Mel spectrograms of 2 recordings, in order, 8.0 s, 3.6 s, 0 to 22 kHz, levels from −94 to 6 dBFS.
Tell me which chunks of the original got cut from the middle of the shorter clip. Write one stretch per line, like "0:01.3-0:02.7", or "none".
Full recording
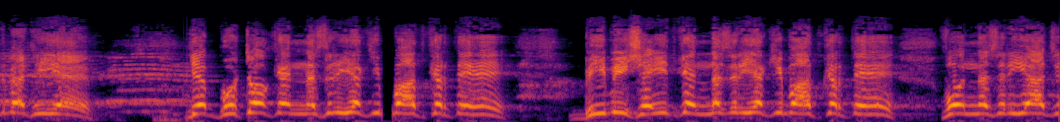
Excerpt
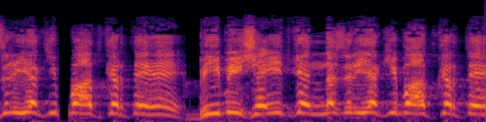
0:03.8-0:04.3

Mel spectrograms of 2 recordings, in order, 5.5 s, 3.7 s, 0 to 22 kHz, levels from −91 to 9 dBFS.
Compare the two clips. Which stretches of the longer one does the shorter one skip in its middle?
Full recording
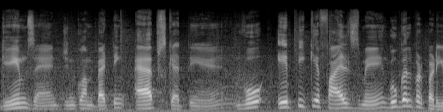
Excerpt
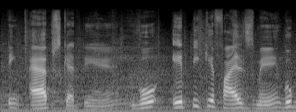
none

